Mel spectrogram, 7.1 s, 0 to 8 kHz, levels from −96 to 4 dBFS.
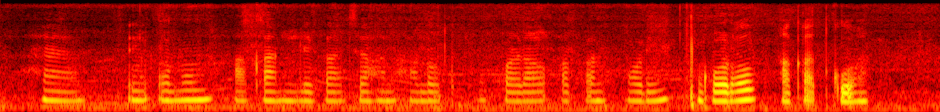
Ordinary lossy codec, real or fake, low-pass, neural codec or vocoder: none; fake; 7.2 kHz; autoencoder, 48 kHz, 128 numbers a frame, DAC-VAE, trained on Japanese speech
